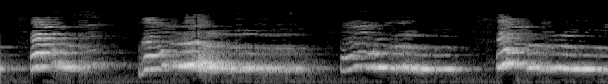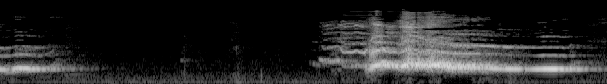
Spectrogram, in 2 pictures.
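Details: French Bulldog howling in a series of short, wavering cries about a second each, four in quick succession, a pause, then one longer drawn-out howl.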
